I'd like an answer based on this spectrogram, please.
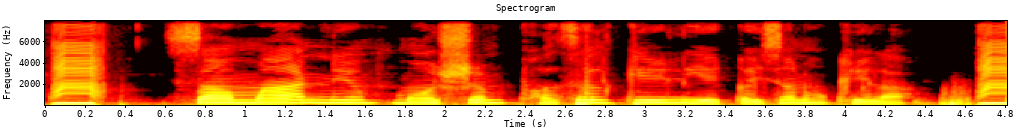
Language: Bhojpuri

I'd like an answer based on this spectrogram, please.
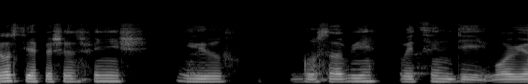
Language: Nigerian Pidgin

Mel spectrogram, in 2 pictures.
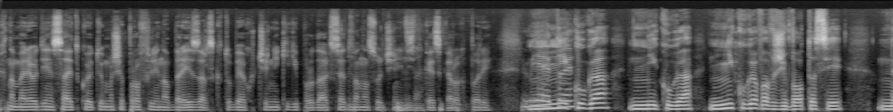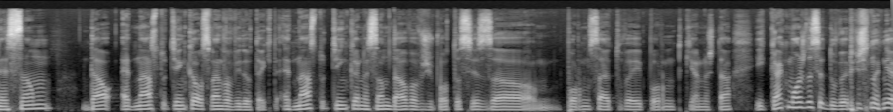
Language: Bulgarian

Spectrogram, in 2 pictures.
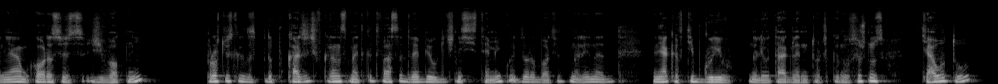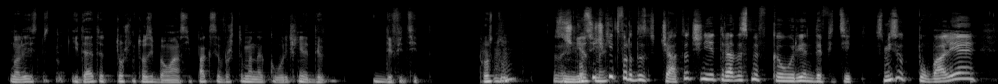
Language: Bulgarian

